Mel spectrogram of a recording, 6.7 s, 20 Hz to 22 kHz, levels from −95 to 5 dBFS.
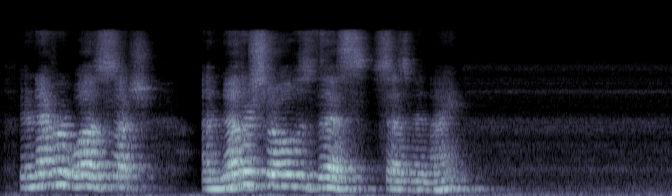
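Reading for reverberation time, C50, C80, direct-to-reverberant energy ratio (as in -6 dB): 0.55 s, -1.5 dB, 4.5 dB, -10.0 dB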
